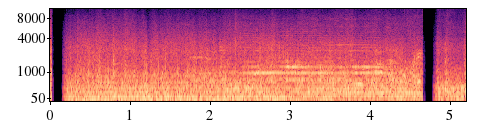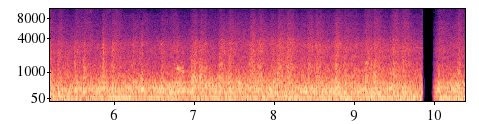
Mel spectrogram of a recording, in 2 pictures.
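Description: A passenger train rolls along steadily with continuous loud rumble and rattling clatter of carriages, heard from inside while people stand riding, with brief wind-buffeted dropouts.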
